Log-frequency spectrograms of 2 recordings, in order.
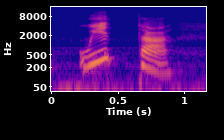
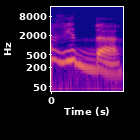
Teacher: E nas línguas ocidentais, você tem uma sonorização, ou seja, a consoante surda vira sonora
